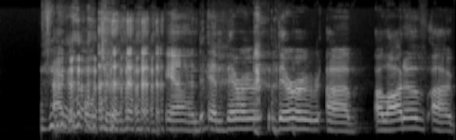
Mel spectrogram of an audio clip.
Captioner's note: laughter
